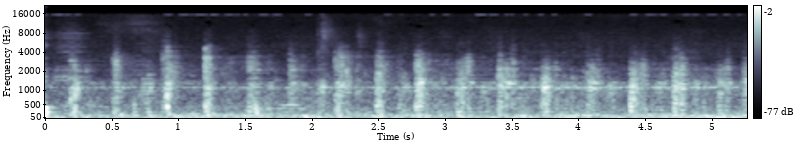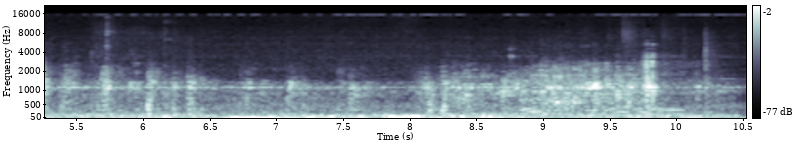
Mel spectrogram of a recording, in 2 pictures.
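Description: Irregular light clicks and knocks, a few a second, over a low rumble and a faint steady hum.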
